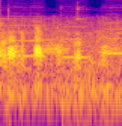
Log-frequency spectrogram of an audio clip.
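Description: Ducks on a riverside char island duck farm quack loudly and close by, about four sharp nasal quacks in quick succession with no talking.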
